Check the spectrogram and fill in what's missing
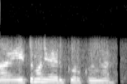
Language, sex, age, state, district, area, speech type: Tamil, female, 18-30, Tamil Nadu, Tirupattur, urban, conversation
